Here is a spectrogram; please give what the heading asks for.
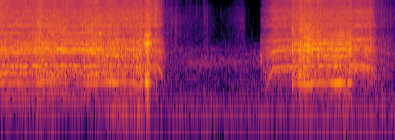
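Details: Battery-powered chainsaw cutting a dry, long-fallen dead limb: a steady high motor whine sags and roughens under load in the cut with little chip noise; the chain is dull and needs sharpening.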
